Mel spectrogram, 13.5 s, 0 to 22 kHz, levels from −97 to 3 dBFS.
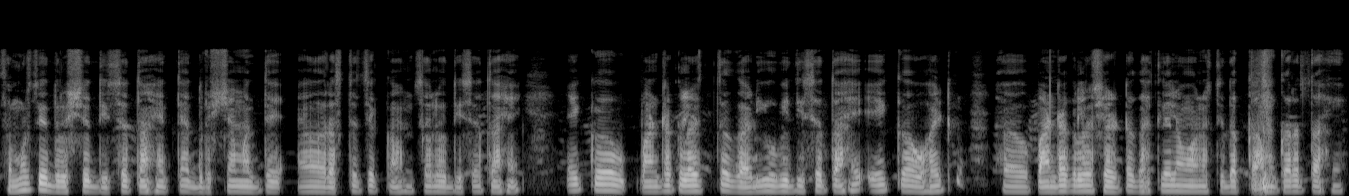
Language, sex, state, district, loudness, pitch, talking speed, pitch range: Marathi, male, Maharashtra, Dhule, -31 LUFS, 105 Hz, 160 wpm, 100-115 Hz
